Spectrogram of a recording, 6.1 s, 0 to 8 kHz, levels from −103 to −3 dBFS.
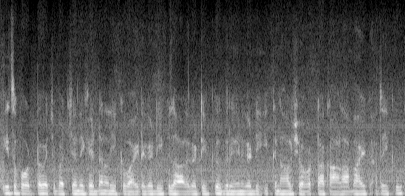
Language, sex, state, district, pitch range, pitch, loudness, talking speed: Punjabi, male, Punjab, Fazilka, 105-115 Hz, 110 Hz, -15 LUFS, 245 wpm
